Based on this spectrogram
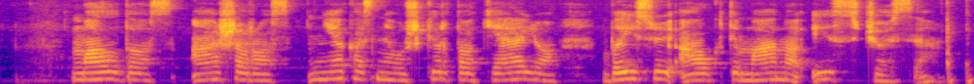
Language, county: Lithuanian, Utena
